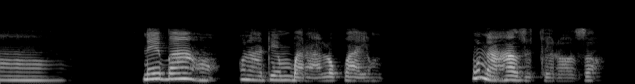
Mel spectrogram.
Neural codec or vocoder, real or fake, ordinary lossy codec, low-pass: none; real; none; 5.4 kHz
